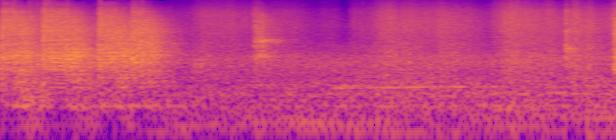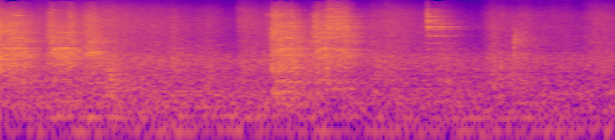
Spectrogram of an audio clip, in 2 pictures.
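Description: Clear plastic protective wrap crinkling and rustling as it is pulled off a new scooter, in several loud bursts with quieter rustling between them.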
